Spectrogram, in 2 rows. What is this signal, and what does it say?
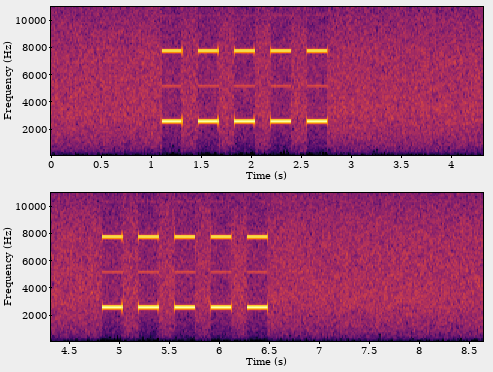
Beep code, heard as a piezo beeper, played twice, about 2600 Hz. 5 short. In AMI BIOS tables: processor failure; in Dell tables: CMOS battery failure.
